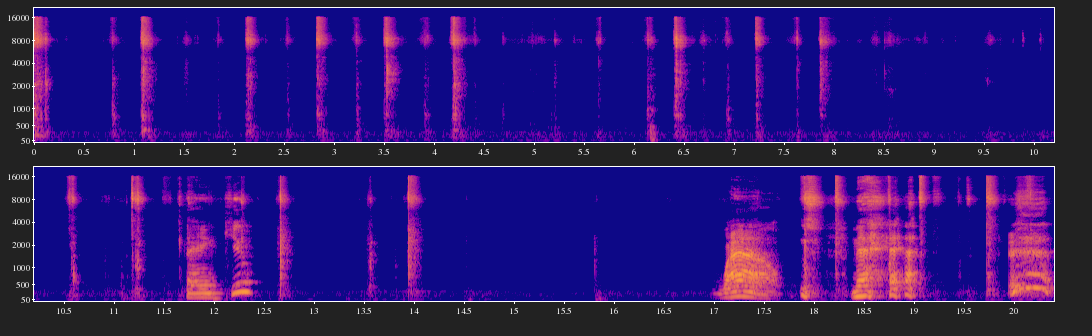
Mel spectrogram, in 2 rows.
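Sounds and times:
tarot cards being shuffled and drawn: 0:00.0 - 0:12.8, 0:13.4 - 0:14.2, 0:19.0 - 0:19.9
speech: 0:11.8 - 0:12.5, 0:18.4 - 0:19.2.

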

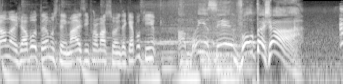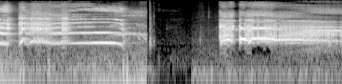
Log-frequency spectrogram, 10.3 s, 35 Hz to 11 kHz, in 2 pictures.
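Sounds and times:
speech: 0:00.0 - 0:05.3
rooster crowing: 0:05.1 - 0:07.4, 0:08.4 - 0:10.2.

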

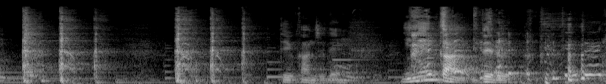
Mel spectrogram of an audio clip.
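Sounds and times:
person reenacting a dry hacking cough: 0:00.2 - 0:02.7
speech: 0:02.8 - 0:06.0
laughter: 0:04.1 - 0:06.0.

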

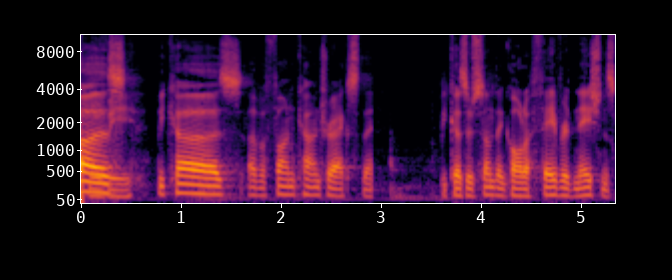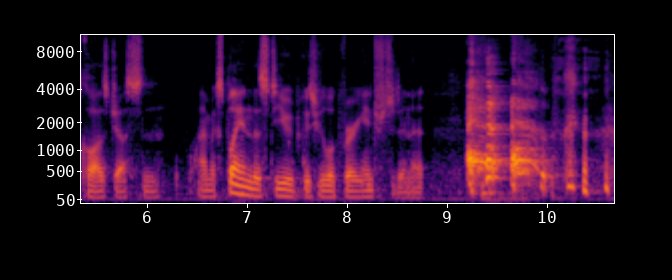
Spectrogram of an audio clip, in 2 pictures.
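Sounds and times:
speech: 0:00.0 - 0:03.0, 0:03.6 - 0:10.6
person coughing: 0:09.2 - 0:10.6.

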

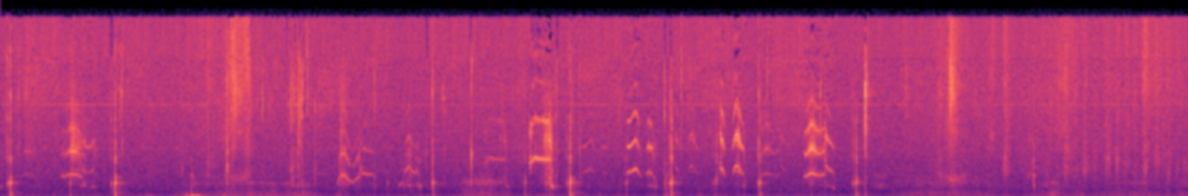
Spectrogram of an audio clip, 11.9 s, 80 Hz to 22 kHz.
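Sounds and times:
short squeaky mouth chirps: 0:00.0 - 0:01.2, 0:03.3 - 0:08.6
wet mouth clicks, smacks and soft tongue noises: 0:00.0 - 0:01.3, 0:02.9 - 0:07.8, 0:08.4 - 0:08.8.

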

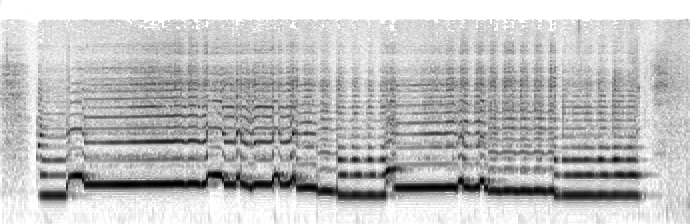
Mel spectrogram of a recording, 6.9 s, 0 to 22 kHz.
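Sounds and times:
G flute playing a short melody: 0:00.3 - 0:06.7.

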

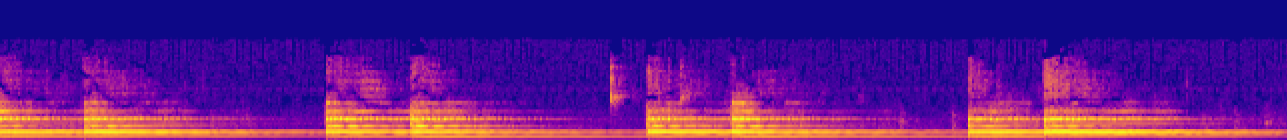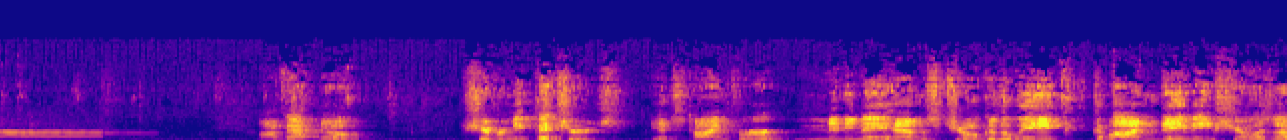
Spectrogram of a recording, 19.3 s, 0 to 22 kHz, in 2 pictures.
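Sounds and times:
ship's bell ringing eight bells: 0:00.0 - 0:10.9
speech: 0:13.2 - 0:19.2.

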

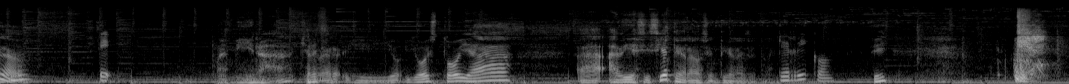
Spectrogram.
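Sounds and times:
speech: 0:00.0 - 0:00.4, 0:01.0 - 0:01.4, 0:02.2 - 0:09.0
person sneezing: 0:10.1 - 0:10.6.

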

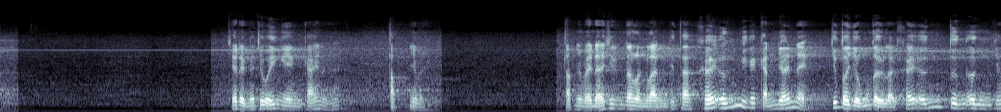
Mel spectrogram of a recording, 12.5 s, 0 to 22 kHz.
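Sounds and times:
electric fan whirring hum: 0:00.0 - 0:12.5
thin high whine: 0:00.0 - 0:12.5
speech: 0:02.9 - 0:05.5, 0:07.1 - 0:12.5.

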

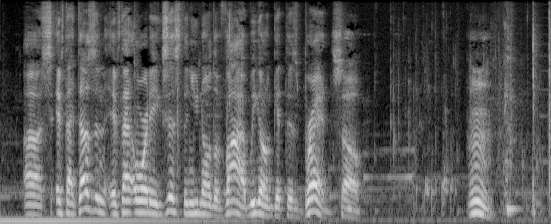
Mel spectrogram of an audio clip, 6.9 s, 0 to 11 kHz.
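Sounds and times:
speech: 0:00.3 - 0:04.6, 0:05.8 - 0:06.4
person drinking water: 0:04.8 - 0:06.8
wet sips and gulps: 0:04.8 - 0:06.8.

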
